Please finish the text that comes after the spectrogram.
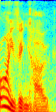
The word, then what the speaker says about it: Ivinghoe: Or Ivinghoe, as I now know it's pronounced.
